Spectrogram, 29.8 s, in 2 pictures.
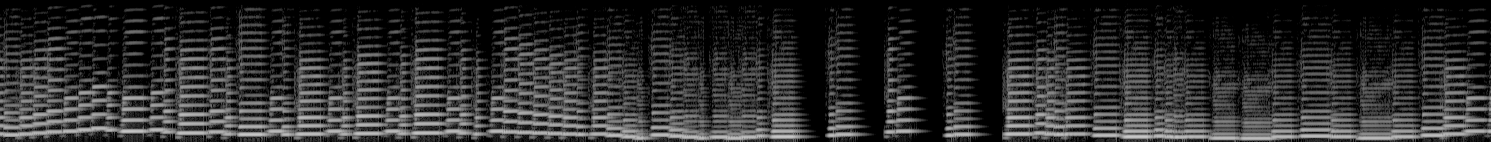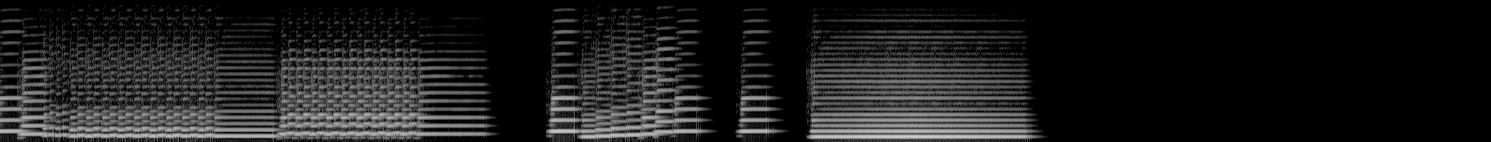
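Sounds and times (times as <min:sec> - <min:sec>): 
alto saxophone: 0:00.0 - 0:25.4.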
